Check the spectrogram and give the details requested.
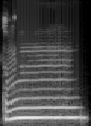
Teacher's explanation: So nun gunna, we're going to make a nasal sound.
